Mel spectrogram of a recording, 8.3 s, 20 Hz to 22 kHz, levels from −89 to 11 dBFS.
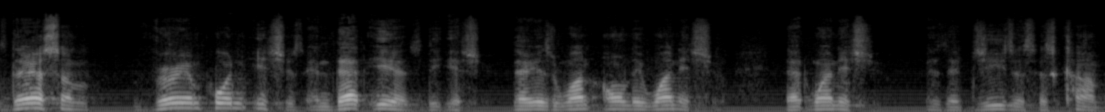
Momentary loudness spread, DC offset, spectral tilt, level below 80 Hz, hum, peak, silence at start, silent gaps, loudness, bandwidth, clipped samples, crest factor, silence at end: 18 LU; under 0.1%; -6 dB/octave; -60 dBFS; 60 Hz at -60 dBFS; -12 dBFS; 0 s; none; -32 LUFS; 12.5 kHz; under 0.1%; 20 dB; 0.05 s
